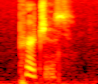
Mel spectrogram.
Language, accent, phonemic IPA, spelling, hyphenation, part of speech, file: English, US, /ˈpɜɹ.tʃəs/, purchase, pur‧chase, noun / verb, En-us-purchase.ogg
- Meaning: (noun) 1. The acquisition of title to, or property in, anything for a price; buying for money or its equivalent 2. That which is obtained for a price in money or its equivalent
